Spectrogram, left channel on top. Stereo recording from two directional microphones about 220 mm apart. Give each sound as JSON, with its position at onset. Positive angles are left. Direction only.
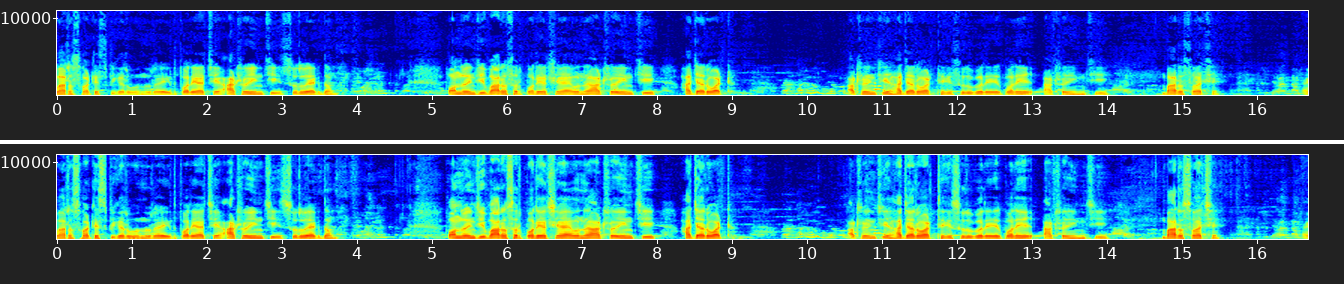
{"t": 0.0, "sound": "a man's voice", "side_deg": -25}
{"t": 4.9, "sound": "a man's voice", "side_deg": -35}
{"t": 10.5, "sound": "a man's voice", "side_deg": -15}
